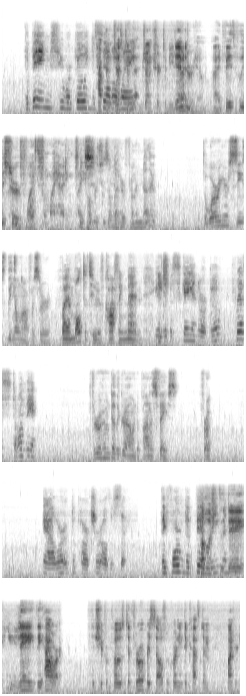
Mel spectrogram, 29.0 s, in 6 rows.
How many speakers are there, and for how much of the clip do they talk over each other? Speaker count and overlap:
7, about 18%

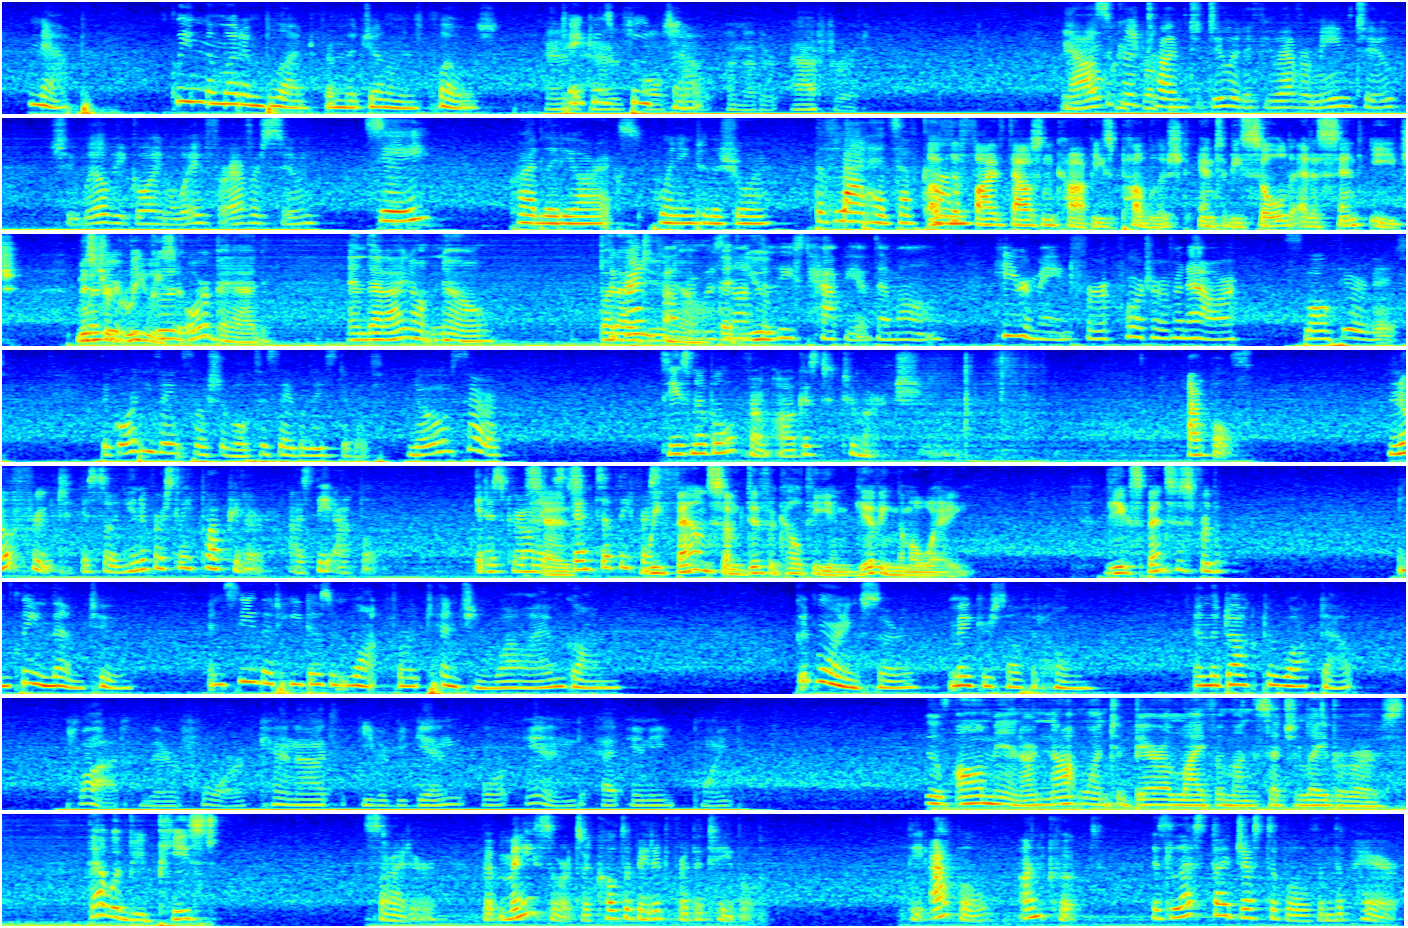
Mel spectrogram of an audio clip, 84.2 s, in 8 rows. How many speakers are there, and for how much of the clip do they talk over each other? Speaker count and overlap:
9, about 7%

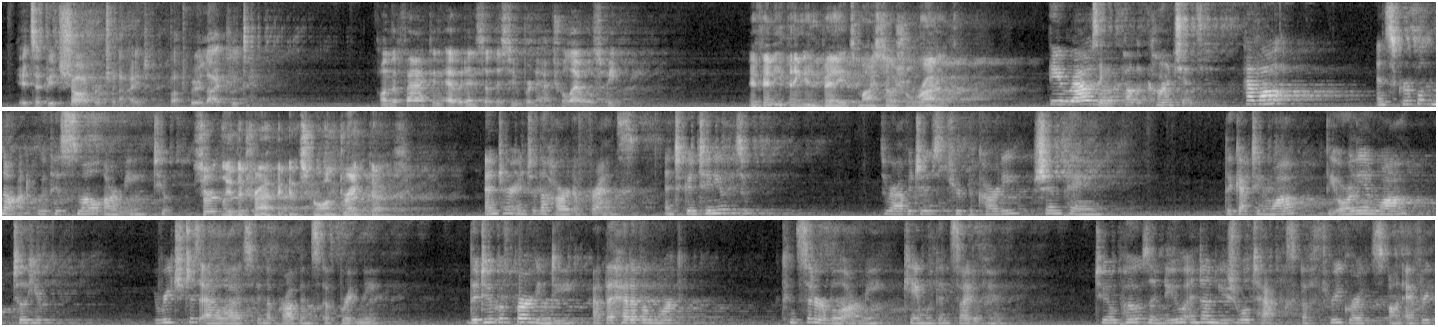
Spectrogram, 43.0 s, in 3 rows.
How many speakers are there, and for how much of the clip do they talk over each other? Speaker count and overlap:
5, no overlap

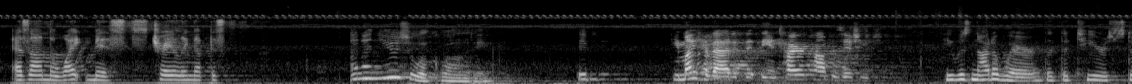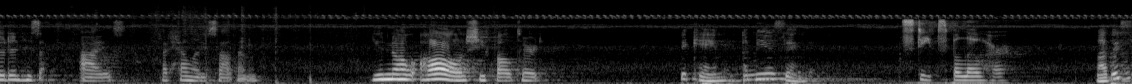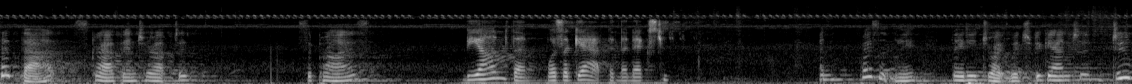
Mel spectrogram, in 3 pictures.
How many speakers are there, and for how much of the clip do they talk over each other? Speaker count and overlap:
4, no overlap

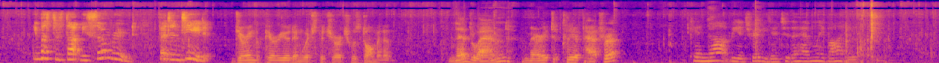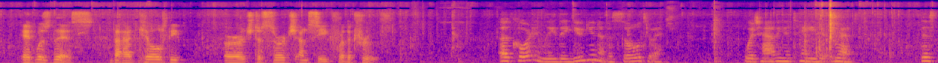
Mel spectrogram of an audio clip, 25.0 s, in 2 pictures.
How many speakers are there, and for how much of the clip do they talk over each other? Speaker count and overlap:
4, no overlap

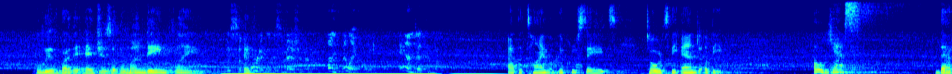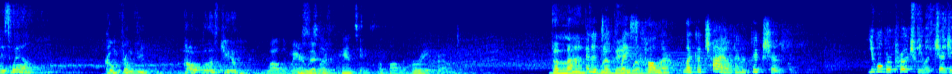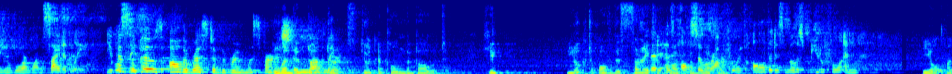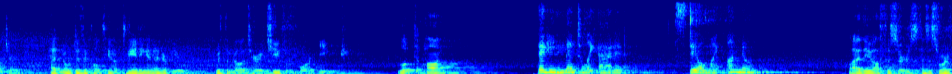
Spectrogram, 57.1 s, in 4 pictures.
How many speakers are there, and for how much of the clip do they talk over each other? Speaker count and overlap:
9, about 10%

